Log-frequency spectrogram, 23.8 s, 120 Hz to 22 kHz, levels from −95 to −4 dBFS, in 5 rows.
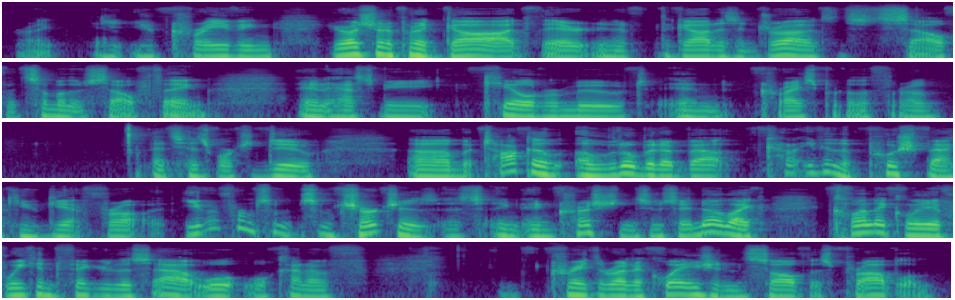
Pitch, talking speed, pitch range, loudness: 135 Hz, 225 wpm, 130-160 Hz, -33 LUFS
